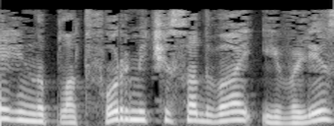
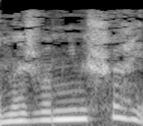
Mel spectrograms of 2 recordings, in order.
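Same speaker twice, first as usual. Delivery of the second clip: trembling, shaky, quavering voice; 3 semitones higher than usual. An actress defends her dog against complaining women: trembling voice. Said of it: "дрожащим голосом вступилась актриса".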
